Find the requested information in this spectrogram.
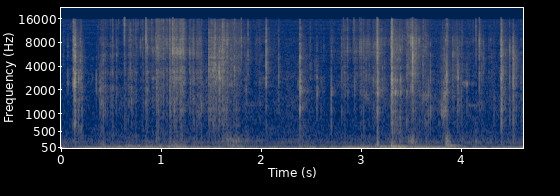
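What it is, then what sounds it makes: Dry bar soap being carved. A hand-sized, dry green bar of soap held in the hand is scraped and carved into crumbly cubes with a utility cutter blade. Rapid, irregular bright scraping and crumbly cracking sounds repeat throughout, with a low rumble underneath.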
